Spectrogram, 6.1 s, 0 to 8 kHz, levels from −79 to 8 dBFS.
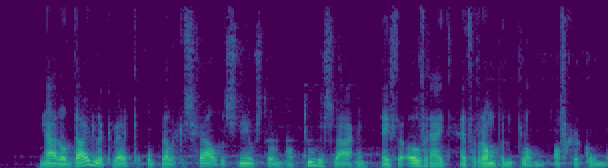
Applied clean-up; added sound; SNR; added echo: neural separator model SepFormer DNS4.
